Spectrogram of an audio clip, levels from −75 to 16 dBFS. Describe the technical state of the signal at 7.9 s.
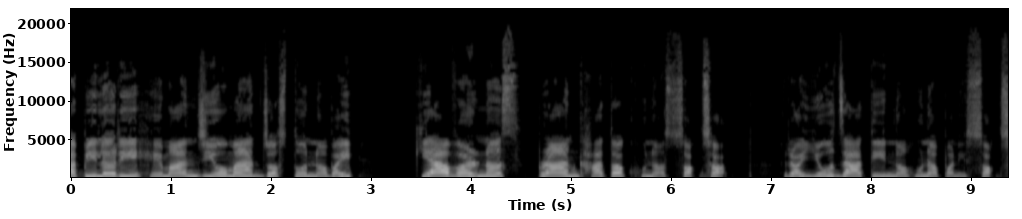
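At 7.9 s the speech signal is intact, with no dropout, clipping, glitch or other audible fault.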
